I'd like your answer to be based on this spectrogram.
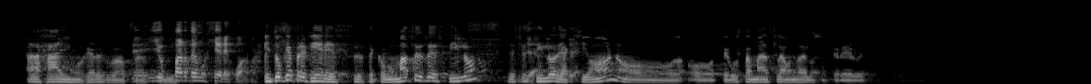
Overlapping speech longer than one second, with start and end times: none

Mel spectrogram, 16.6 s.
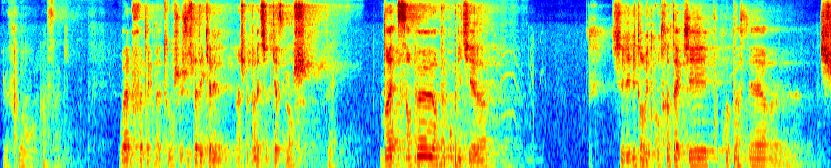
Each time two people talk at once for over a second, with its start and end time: none

